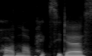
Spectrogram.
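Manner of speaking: plain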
